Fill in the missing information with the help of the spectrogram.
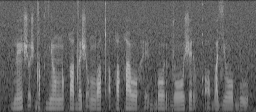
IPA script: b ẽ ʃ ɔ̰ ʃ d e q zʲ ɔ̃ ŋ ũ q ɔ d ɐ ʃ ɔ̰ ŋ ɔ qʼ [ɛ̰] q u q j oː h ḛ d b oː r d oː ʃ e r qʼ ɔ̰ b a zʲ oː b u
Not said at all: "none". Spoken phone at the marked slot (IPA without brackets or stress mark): ḛ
